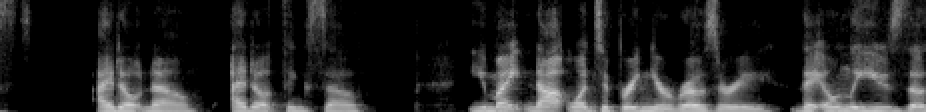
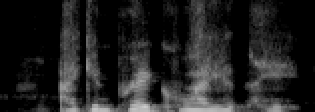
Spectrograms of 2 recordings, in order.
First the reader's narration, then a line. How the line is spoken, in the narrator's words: she whispered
